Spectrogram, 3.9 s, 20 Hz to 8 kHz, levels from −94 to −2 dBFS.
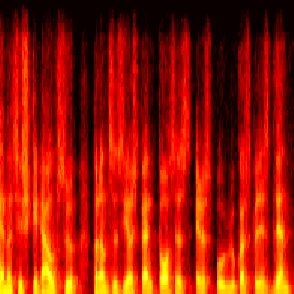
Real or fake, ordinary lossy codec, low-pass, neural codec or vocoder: fake; Opus, 16 kbps; 7.2 kHz; codec, 16 kHz in and 24 kHz out, 0.6 kbps, FocalCodec, streaming, 4096 codes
